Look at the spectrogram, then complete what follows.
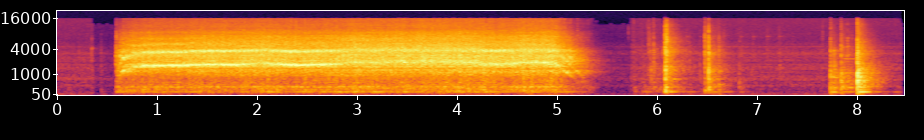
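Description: Food processor motor running with a steady high whine, blending salt and honey into homemade peanut butter; it switches on suddenly about half a second in and winds down after about four and a half seconds. A few short clicks and knocks follow.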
